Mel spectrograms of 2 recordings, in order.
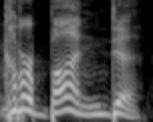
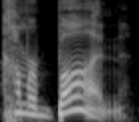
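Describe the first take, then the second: First: The word ends with a D sound. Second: The word ends without a D sound. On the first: The speaker calls it right. "With a D on the end" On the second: The speaker calls it wrong. "not cummerbun"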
